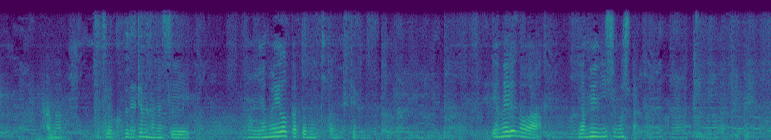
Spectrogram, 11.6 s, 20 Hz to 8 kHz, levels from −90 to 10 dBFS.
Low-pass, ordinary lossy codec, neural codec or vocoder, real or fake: 7.2 kHz; none; codec, 16 kHz in and 24 kHz out, 0.6 kbps, FireRedTTS-2 codec; fake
